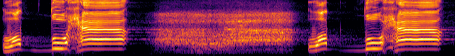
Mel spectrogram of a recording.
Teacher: ضاد کی ادائیگی میں زبان کی کروٹ اور اوپر کی 5 داڑھوں کی جڑ، یہ اس کا مخرج ہے نکلنے کی جگہ.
